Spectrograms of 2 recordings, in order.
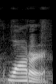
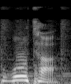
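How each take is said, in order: First: It is said in an American accent. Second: It is said in a British accent.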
